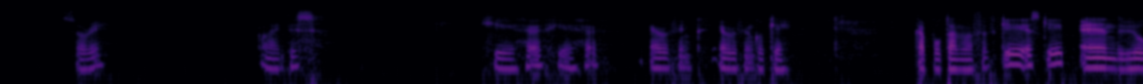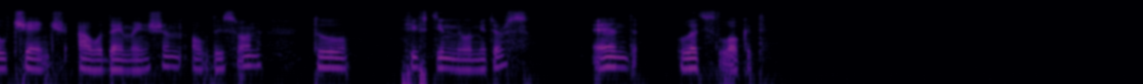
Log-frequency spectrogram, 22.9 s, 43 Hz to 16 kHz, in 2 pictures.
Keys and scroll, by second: 8.1 Escape, 15.8 1, 15.9 5, 16.5 Return.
